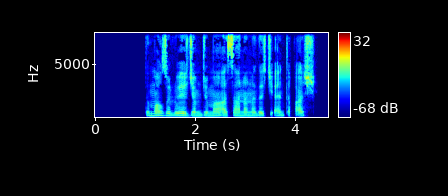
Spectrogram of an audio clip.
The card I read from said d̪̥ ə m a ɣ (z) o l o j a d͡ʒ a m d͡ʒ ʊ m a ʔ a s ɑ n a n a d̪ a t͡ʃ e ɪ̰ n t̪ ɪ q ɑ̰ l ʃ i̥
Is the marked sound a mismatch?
no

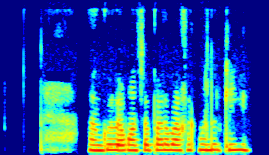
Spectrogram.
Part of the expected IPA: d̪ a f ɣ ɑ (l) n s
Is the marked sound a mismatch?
yes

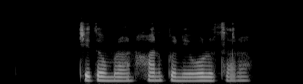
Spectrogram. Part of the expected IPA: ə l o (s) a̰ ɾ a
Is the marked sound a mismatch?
no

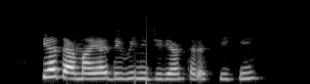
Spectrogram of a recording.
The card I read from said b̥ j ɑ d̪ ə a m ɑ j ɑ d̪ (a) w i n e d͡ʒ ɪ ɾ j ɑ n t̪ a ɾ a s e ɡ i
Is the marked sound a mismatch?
yes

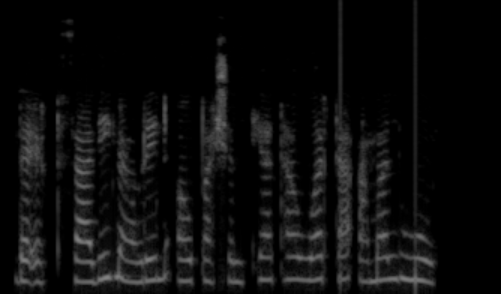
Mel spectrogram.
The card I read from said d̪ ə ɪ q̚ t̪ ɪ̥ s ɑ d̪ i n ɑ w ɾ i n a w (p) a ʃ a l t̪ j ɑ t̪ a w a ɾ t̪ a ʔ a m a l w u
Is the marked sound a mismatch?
no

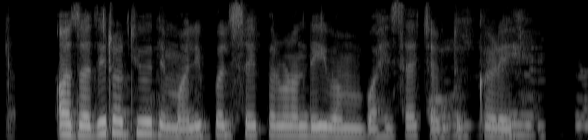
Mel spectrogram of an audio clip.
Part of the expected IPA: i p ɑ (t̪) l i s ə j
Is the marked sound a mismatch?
yes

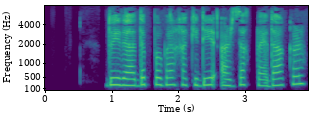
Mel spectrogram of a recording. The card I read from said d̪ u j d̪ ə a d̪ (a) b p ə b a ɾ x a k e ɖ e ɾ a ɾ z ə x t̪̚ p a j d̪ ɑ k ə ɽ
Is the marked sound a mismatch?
no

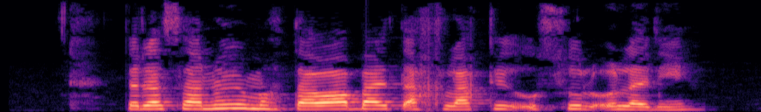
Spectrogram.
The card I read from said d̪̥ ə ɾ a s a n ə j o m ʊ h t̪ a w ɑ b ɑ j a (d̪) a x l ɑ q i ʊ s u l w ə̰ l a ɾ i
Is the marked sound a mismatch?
no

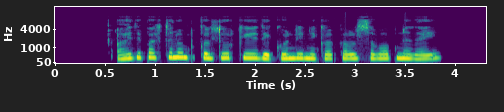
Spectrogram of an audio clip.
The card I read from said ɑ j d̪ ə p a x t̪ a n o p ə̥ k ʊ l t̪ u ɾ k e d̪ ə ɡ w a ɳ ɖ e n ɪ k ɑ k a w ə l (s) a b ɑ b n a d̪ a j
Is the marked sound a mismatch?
no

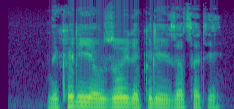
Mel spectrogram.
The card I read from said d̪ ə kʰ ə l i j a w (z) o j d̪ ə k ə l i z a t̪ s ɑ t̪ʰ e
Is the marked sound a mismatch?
no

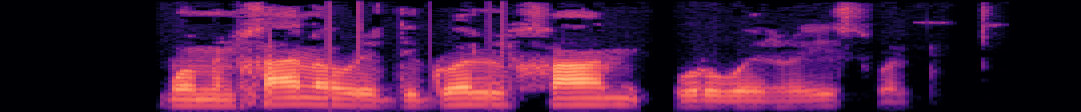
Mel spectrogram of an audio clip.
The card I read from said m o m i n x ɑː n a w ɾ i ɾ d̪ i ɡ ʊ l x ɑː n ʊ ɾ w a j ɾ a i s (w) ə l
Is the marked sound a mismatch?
no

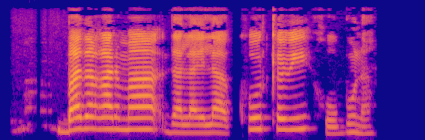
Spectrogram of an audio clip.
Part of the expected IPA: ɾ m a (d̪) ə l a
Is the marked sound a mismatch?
no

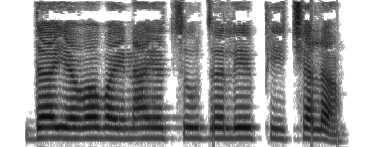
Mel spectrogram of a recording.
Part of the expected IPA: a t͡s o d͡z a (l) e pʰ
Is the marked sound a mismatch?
no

